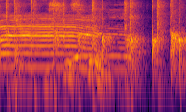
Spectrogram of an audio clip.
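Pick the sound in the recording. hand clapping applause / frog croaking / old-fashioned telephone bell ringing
hand clapping applause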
